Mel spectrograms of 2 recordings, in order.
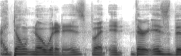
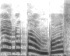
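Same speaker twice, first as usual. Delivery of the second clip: very high-pitched cartoon mouse voice. Acting out a bit between Goofy and Mickey, giving Mickey's reply: Mickey Mouse voice. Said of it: "He'd be like".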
